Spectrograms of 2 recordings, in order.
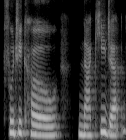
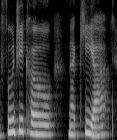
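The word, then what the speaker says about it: Fujiko Nakaya: And for the past 50 years, the Japanese artist Fujiko Nakija, I'm sorry, I'm pronouncing her name wrong, Fujiko Nakiya, has gained international stardom for these fabulous ephemeral sculptures made with fog.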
